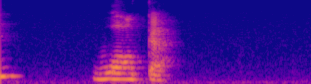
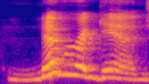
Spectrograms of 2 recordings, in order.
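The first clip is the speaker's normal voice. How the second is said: shouted; 6 dB louder than usual. A narrator's reading. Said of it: "shouted Mister T V".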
